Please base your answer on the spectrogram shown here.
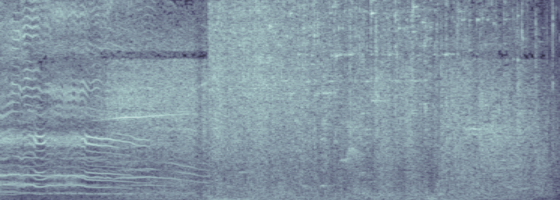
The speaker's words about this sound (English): Oh shit, we just lost the rotor blade. Get control of it, Jim. I can't. We've gone into a spin. We're going down.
